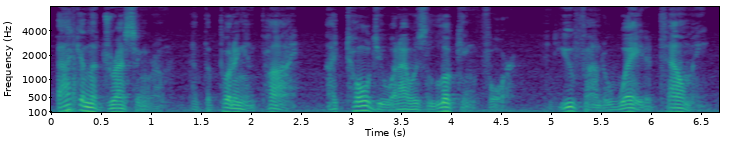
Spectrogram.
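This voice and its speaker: An actor playing a gruff, brooding sheriff in a video game, terse and halting, with a gravelly voice. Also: male voice, low-pitched, lively intonation, a little hiss or hum. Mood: probing. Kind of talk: video game dialogue acting.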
